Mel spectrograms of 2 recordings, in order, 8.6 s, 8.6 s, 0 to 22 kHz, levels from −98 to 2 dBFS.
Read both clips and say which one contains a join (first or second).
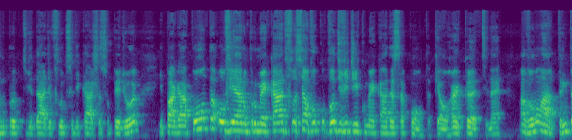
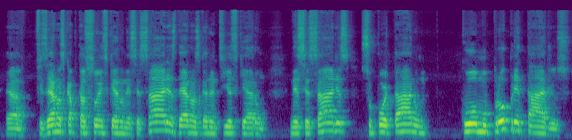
first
